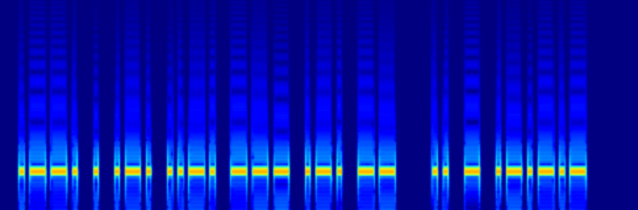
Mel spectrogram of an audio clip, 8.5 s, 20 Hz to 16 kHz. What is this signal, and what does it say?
Morse code, heard as a keyed tone, about 17 wpm, 700 Hz. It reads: PERFORM IT.
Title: Sentences from Top 1000 Words - Review Part 5 - 17wpm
